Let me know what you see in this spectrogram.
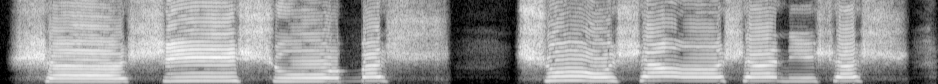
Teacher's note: Shin ini mesti tafasis. Mesti banyak anginnya. Sya sama kalau kita lagi menggusyah ayam.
